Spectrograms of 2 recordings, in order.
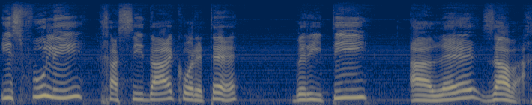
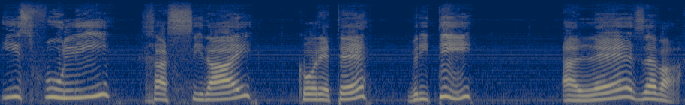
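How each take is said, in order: First: Slow, even recitation of the sentence; slow read-aloud. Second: Slow, word-by-word recitation; slow read-aloud. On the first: Teacher repeating the Hebrew sentence slowly for the class. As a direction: read it through once more, slowly. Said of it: "Let's do it one more time". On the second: Teacher reading the Hebrew sentence slowly with students. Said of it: "So let's read it together". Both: Shown as a demonstration.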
